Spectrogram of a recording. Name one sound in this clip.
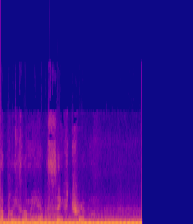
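A motorcycle engine idles with a deep, steady hum.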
